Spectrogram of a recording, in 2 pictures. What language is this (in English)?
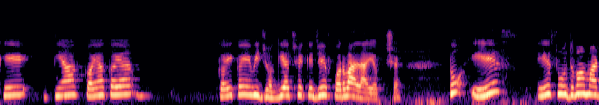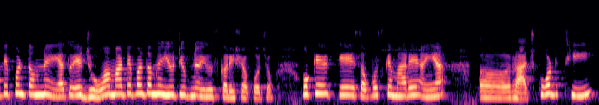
Gujarati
